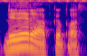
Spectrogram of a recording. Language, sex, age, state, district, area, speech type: Urdu, male, 30-45, Uttar Pradesh, Saharanpur, urban, spontaneous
